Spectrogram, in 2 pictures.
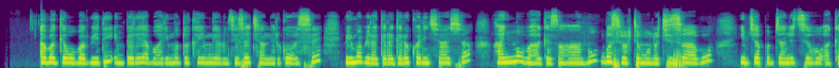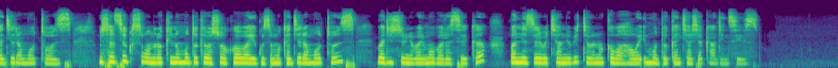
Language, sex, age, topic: Kinyarwanda, female, 36-49, finance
